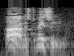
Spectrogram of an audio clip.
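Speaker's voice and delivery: normal talking voice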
